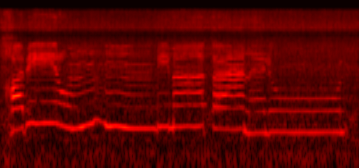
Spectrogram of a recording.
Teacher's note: یہاں پر بھی دو پیش کی تنوین کے بعد یہ با آیا ہوا ہے، اسی لیے تنوین کی آواز کو میم میں بدل دیں گے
